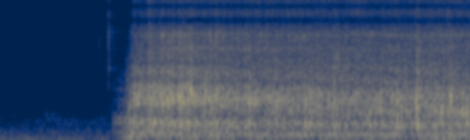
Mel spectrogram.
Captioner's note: blending noise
